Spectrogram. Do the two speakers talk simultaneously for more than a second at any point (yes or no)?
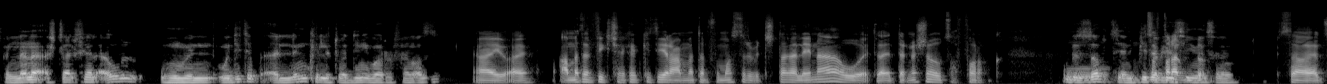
yes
